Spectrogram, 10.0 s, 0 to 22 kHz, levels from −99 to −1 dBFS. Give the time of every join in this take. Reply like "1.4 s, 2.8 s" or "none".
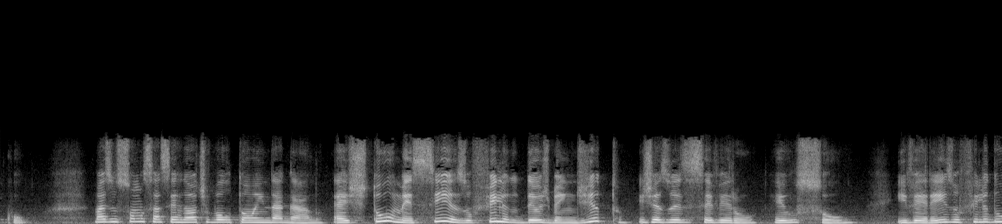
3.3 s, 6.3 s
